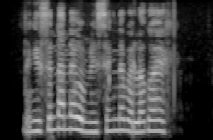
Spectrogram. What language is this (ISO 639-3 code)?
kln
